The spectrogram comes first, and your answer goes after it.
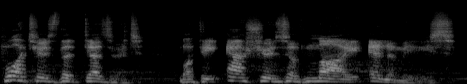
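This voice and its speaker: Give this to an imperious, god-like desert emperor from a fantasy video game. He declaims slowly and grandly, with a forceful edge and a slightly rough grain, over faint music. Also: medium pitch, very animated, full character voice. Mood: proud, resolute. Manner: regal, declamatory, solemn. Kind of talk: theatrical game voice lines.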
